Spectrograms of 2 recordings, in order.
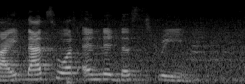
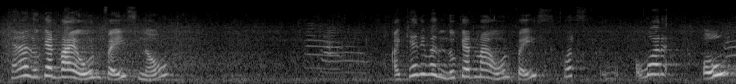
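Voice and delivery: ordinary talk

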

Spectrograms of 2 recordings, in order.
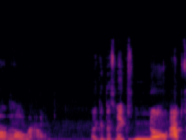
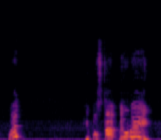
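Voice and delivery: very high exasperated plea; exasperated squeal. Real, not acted. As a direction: squeal it at the other players. Annoyed at other players.

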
